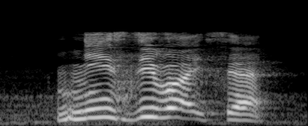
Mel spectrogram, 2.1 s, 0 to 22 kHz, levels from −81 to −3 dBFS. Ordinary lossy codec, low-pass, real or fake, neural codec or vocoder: none; none; fake; codec, 16 kHz, 16 kbps, FreqCodec, larger model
